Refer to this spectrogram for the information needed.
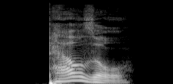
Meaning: clipping of Personalausweis (“ID card”)
- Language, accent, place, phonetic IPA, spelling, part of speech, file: German, Germany, Berlin, [ˈpɛʁzo], Perso, noun, De-Perso.ogg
